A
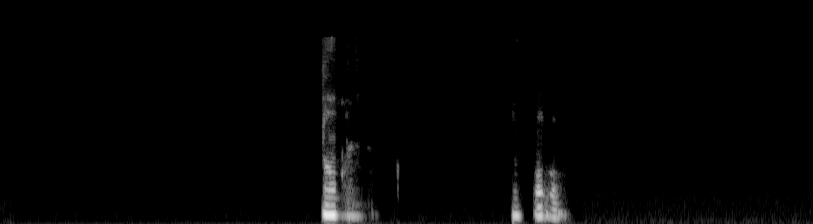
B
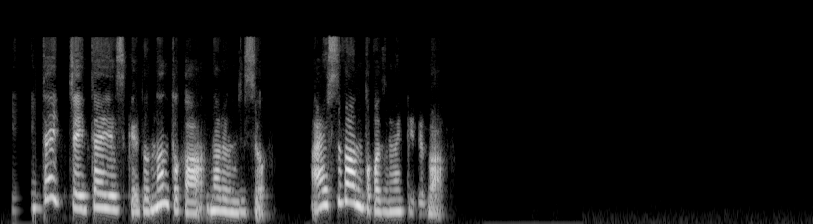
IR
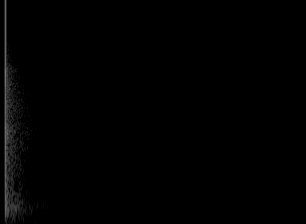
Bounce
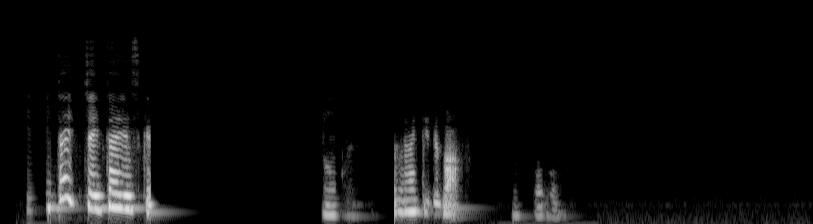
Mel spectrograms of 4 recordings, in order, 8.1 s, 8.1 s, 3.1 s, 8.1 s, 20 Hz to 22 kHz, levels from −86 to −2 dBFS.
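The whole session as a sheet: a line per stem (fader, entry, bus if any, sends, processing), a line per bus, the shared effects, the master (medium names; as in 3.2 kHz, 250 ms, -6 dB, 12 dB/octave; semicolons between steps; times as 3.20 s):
-15.5 dB, 0.00 s, no send, none
+2.5 dB, 0.15 s, muted 1.50–3.94 s, no send, none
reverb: none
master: Savitzky-Golay filter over 41 samples; peaking EQ 270 Hz +12 dB 0.23 oct; de-hum 55.19 Hz, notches 4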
